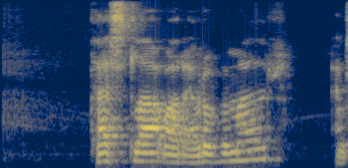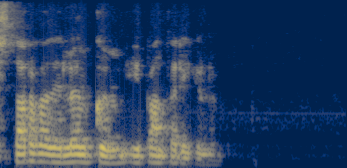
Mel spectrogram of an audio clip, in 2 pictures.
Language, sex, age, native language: Icelandic, male, 50-59, Icelandic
